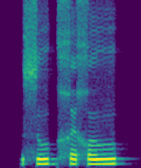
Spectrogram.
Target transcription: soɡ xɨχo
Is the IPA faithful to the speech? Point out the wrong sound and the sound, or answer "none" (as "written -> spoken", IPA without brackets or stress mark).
x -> χ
